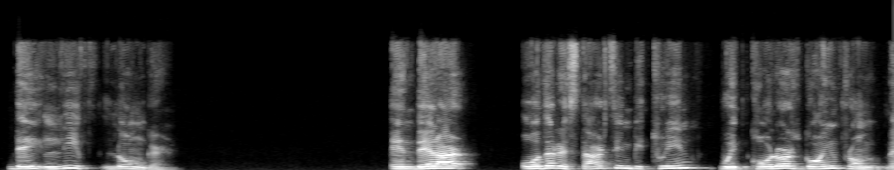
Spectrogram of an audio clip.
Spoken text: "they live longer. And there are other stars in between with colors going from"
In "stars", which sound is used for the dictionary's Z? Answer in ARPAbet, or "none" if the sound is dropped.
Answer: S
